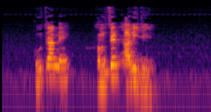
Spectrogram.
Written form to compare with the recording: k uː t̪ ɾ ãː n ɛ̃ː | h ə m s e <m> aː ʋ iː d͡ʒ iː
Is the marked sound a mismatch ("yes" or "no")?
yes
